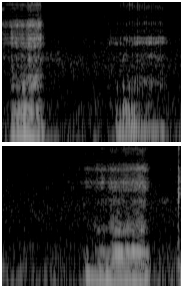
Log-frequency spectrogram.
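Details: Lucy, a pet bulldog, is coaxed indoors to speak to the camera during a playful 'interview' and answers with three low, throaty, snore-like grumbles, each about half a second long, separated by quiet pauses of over a second.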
